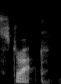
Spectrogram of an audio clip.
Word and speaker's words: Straka: So it's Straka, but it's pronounced Strock.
